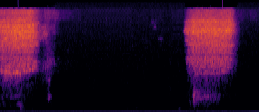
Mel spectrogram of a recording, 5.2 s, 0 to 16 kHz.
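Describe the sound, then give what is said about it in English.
A group takes a deep breath together: two loud, breathy hissing bursts, each lasting about a second and separated by a few seconds of near silence, with no talking. “on the count of three, everybody will take a nice deep breath and enjoy the miracle of life together. 1, 2, 3.”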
